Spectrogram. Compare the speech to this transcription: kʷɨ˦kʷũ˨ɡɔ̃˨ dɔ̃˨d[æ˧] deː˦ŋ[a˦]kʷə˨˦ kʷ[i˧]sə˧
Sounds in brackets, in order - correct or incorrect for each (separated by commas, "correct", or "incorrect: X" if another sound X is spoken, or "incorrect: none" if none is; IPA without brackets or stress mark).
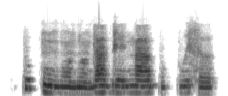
incorrect: a˧, incorrect: aː˦, correct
